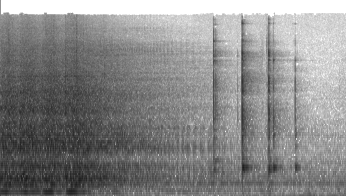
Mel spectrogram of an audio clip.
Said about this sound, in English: No eggs, just a few kinds of milk, alcohol, and some spices in the blender.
